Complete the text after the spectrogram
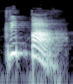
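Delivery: कृपा said slowly with a rolled कृ cluster; demo pronunciation. Shown as a demonstration. Teacher showing children how to say कृपा. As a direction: spell out कृपा clearly as kri-pa. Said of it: "तो ये इस तरह से बोला जाता है".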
